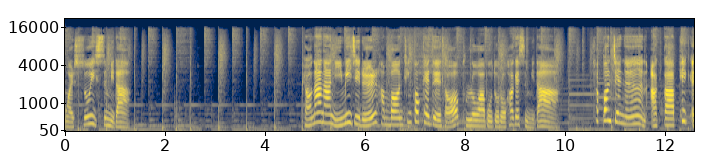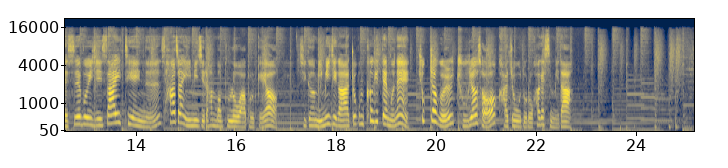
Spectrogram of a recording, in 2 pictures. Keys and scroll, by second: 19.5-20.8 typing, 22.1-22.8 typing.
